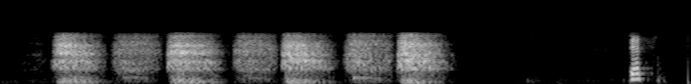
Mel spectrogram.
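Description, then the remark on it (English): Loud, heavy breathing through a thin, phone-like line: seven harsh breaths in a steady rhythm, then silence broken by one short crackly burst near the end. “That's the me calling. And heavy breathing.”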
